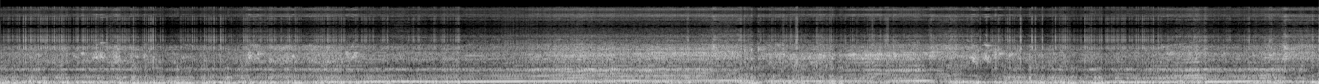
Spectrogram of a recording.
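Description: Turbocharged Chevrolet Sonic's four-cylinder engine revving up and down repeatedly as the car is driven hard through an autocross course, heard from the front bumper over a steady rushing noise.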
